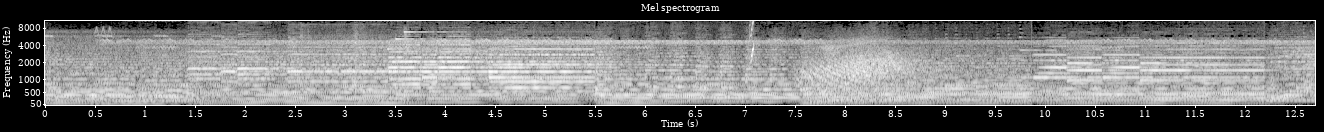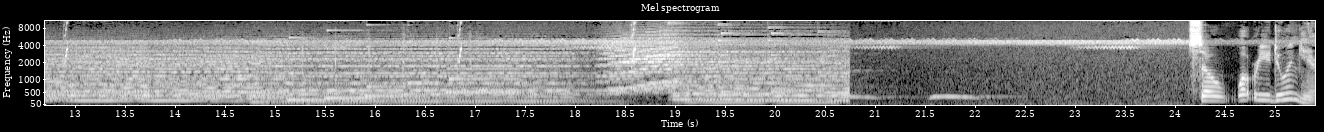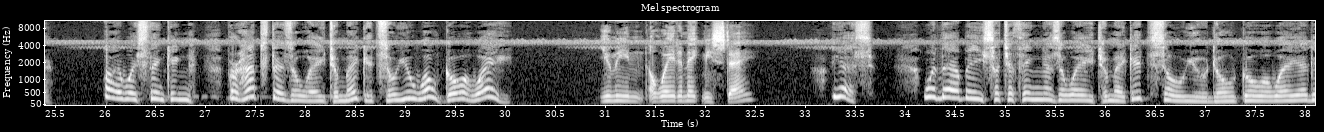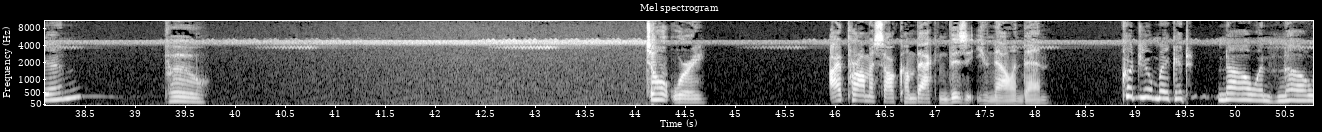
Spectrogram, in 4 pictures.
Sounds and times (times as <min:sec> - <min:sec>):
Music: 0:00.0 - 0:21.2.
